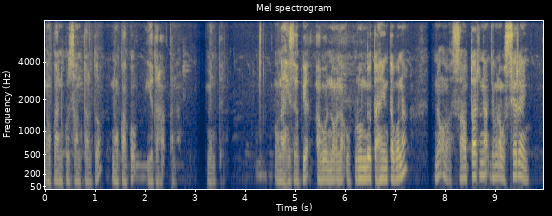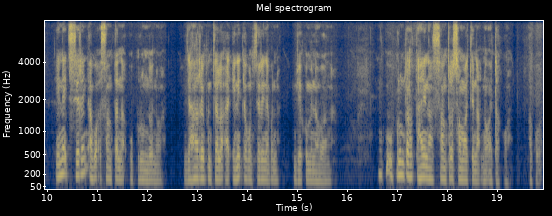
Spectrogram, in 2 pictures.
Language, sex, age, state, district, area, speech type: Santali, male, 60+, Odisha, Mayurbhanj, rural, spontaneous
